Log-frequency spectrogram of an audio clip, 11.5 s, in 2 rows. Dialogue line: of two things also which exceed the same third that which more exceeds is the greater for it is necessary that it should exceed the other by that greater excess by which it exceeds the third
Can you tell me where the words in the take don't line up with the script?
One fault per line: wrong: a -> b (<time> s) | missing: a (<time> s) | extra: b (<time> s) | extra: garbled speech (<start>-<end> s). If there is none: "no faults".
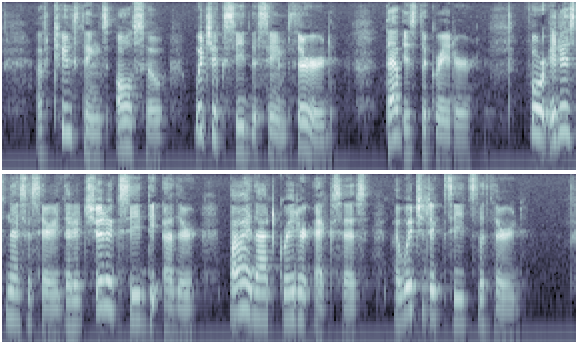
missing: which more exceeds (4.0 s)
